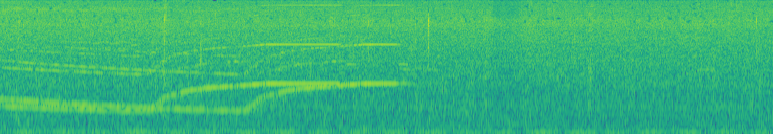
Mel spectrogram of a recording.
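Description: A police siren wails with rising and falling sweeping tones, fading out after a few seconds, over a steady low engine rumble that continues throughout. No one speaks.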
